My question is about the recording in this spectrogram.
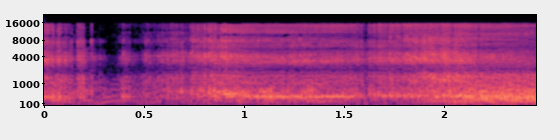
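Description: Fingernails scraping down a chalkboard: a long grating screech, broken briefly about half a second in.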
